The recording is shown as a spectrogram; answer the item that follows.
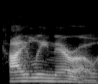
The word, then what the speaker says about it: Kiley Naro: Kylie Nero. That's how I pronounce my name.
